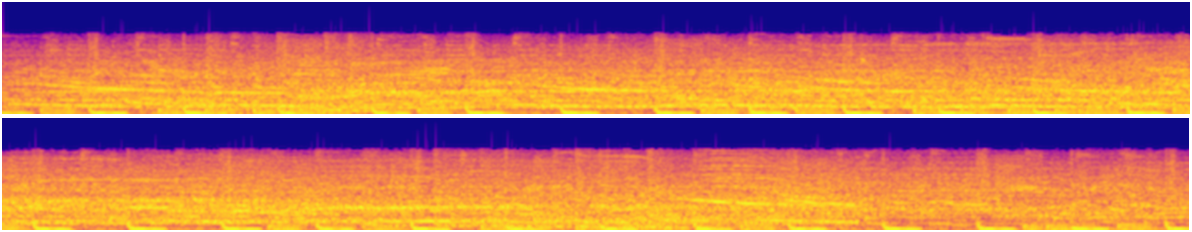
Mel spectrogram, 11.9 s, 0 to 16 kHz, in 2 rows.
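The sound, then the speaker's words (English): V8 supercars roar around the newly upgraded Barbagallo circuit in Perth. Several engines overlap in a loud, continuous blare, their pitch sweeping up and down as the cars accelerate and shift. “This week on Inside Motorsport, we look back at the V8 supercars at Barbagallo in Perth”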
